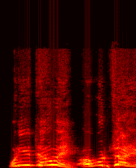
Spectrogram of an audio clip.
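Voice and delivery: high, yelling at the star of the show; mock yell. Actor yelling at the star on set, hammed-up. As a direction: bark it at him in mock anger. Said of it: "I yell at him".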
